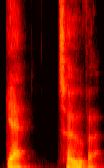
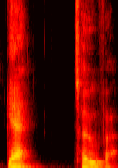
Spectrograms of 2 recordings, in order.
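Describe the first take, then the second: The two takes are said the same way.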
